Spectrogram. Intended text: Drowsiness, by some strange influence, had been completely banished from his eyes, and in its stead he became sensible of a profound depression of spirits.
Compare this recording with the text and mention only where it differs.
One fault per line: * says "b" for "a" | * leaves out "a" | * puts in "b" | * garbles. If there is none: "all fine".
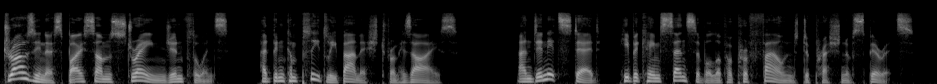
all fine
